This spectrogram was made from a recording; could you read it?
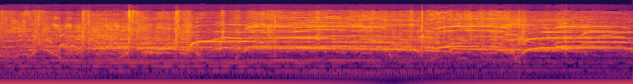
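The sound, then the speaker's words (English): A large crowd at a prayer and worship revival meeting whoops, shrieks and yells continuously, many high voices overlapping in rising and falling cries, loud, with a steady low rumble underneath throughout. “It featured laughing fits and shaking and screaming and crying and extra long prayer and worship meetings with all these claims of supernatural healings.”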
